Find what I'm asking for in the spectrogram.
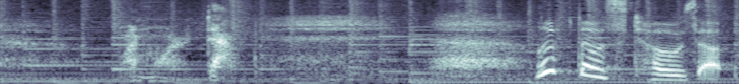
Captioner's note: inhales and exhales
